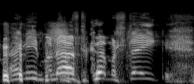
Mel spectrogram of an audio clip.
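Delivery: put-on Texan accent. Repeating a line from a story, Texan accent impression. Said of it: "that's that sounds pretty Texan".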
